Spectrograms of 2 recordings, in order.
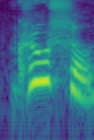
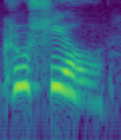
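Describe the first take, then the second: First: The ending sounds like a short 'ul'. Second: The ending sounds like 'ill'. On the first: The speaker calls it right. "They're just ul" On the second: The speaker calls it wrong. "not crucial"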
